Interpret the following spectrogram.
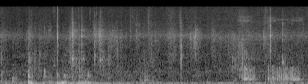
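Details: Three-week-old Weimaraner puppies playing together and starting to growl: low rumbling grunts in the first second, then a pair of short, husky, mid-pitched growls near the end, over scuffling and clicking sounds.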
